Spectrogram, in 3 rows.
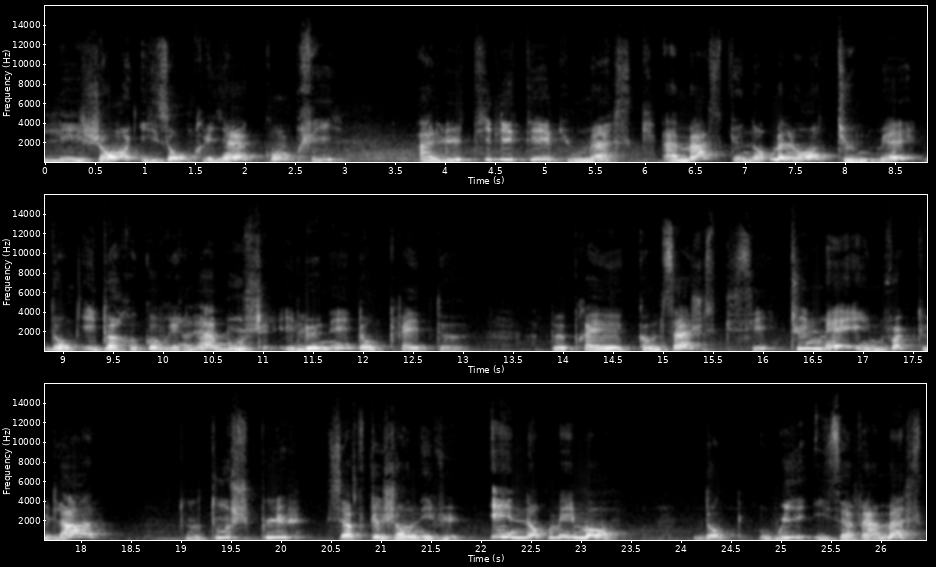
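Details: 27-year-old woman with Friedreich's ataxia, a genetic neurodegenerative disease with onset at age 10; she has used a wheelchair since age 18; ataxic dysarthria.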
